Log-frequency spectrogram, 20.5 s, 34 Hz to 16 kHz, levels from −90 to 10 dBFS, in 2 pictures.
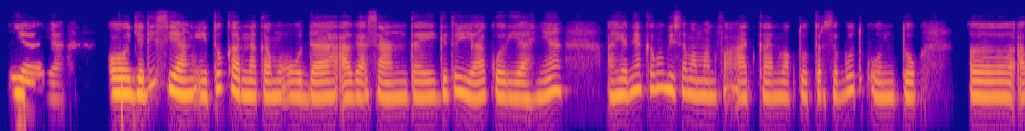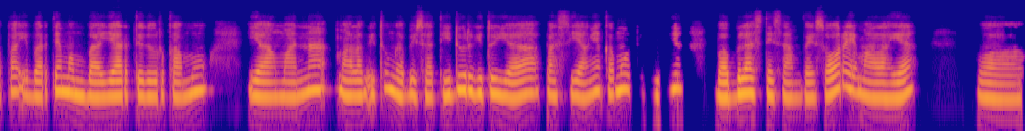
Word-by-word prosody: Iya 200 -2 +6 0.2
iya. 165 - -9 0.5
Oh, 205 0 +9
jadi 200 +10 +5
siang 205 -6 +6
itu 180 +8 0
karena 195 -5 +4
kamu 180 0 +1 0.2
udah 175 0 +1 0.2
agak 175 0 0
santai 175 0 -1 0.2
gitu 200 +3 -1
ya 170 - +1 0.2
kuliahnya 175 +1 -1 0.6
akhirnya 195 +5 +2
kamu 255 +2 -1
bisa 220 -2 -1
memanfaatkan 180 -1 -4
waktu 180 +2 -6
tersebut 185 +5 -4 0.2
untuk, 175 0 -2 0.6
eee, 180 -1 +2 0.3
apa 175 +6 -5
ibaratnya 185 +5 -1
membayar 180 -1 +2
tidur 180 -1 0
kamu 180 +5 0 0.6
yang 175 -1 +2
mana 180 +5 0 0.3
malam 185 0 +1
itu 205 +7 -7
nggak 190 -5 +2
bisa 180 -1 -3
tidur 190 +6 +3
gitu 205 0 +1
ya, 170 - +2 0.3
pas 190 -1 -2
siangnya 185 +4 -1
kamu 230 +5 +2
tidurnya 200 +5 -4 0.4
bablas 200 +5 +5
nih 185 -2 +1
sampai 170 0 -3
sore 235 +9 +3 0.2
malah 170 -1 0
ya? 185 - +3 0.7
Wah. 160 -2 -1
185 Hz, 140 wpm, -19 LUFS, 175-200 Hz, 0.7 s, Oh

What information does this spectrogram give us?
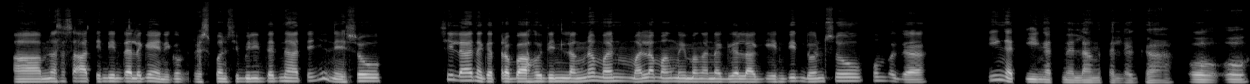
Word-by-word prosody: um, 130 0 +3
nasa 140 +1 -1
sa 145 - +1
atin 145 +1 -6
din 145 -1 +2
talaga 140 0 +3
'yan, 125 -4 +1
eh, - - -14
kung 130 - -4
responsibilidad 140 +3 -1
natin 160 - -2
'yun, - - -5
eh 120 - 0
so. 155 +1 +3 0.6
Sila 185 -5 +2
nagtatrabaho 140 -2 +4
din 145 0 +3
lang 140 +1 +3
naman, 165 -3 +2
malamang 150 0 0
may 140 -1 +2
mga 135 -1 +1
nag-lo-login 130 0 0
din 155 -1 -2
do'n, 135 +2 +1
so 165 -1 0
kumbaga, 130 -10 -2 0.6
ingat 210 -1 0
ingat 115 -3 -1
nalang 100 -1 -3
talaga. 95 0 -9 0.2
Oo. 110 +1 0
140 Hz, 155 wpm, -24 LUFS, 120-155 Hz, 0.6 s, nagtatrabaho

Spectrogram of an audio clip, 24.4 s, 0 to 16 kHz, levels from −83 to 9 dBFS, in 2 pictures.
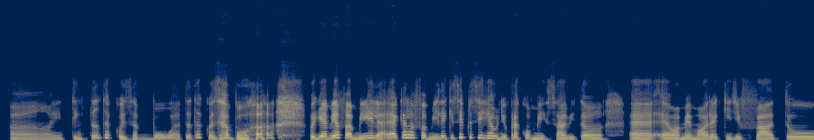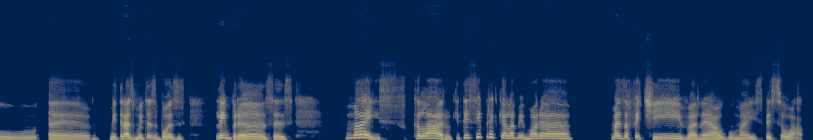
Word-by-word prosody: Ai, 170 -1 -7
tem 195 -2 -4
tanta 290 +5 -3
coisa 200 -5 -3
boa, 165 +1 -5
tanta 320 - -4
coisa 230 -6 +2
boa. 195 -3 +2 0.9
Porque 220 +3 +4
a 245 - +7
minha 265 +5 +6
família, 250 -3 +3
é 240 +4 +4
aquela 320 +6 +2
família 250 -3 0
que 250 - -7
sempre 345 - +1
se 320 -1 0
reuniu 255 -4 0
pra 250 +1 0
comer, 220 - -1
sabe. 190 +3 -2
Então, 195 +1 0 0.4
eh, 190 -1 +1 0.2
é 195 - +2
uma 200 +1 +1
memória 205 +1 +1
que 210 0 -6
de 210 +2 -4
fato, 200 -1 -2 0.2
eh, 180 -2 -1 0.3
me 215 +1 -1
traz 235 -1 +7
muitas 240 +3 -1
boas 215 +1 0 0.6
lembranças. 215 -4 +3 0.8
Mas, 295 - +2 0.5
claro 260 -5 +3
que 225 +5 -13
tem 300 +5 -1
sempre 375 +5 -1
aquela 275 -6 0
memória 245 -1 0 0.6
mais 260 0 +2
afetiva, 230 -4 0
né, 205 +1 0
algo 200 0 -1
mais 200 -1 -3
pessoal. 210 -3 -2
215 Hz, 120 wpm, -20 LUFS, 195-250 Hz, 0.9 s, a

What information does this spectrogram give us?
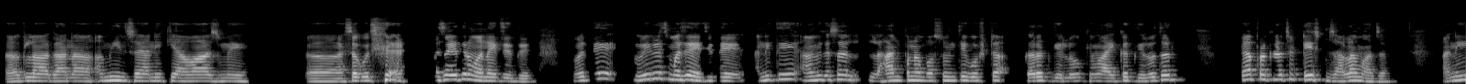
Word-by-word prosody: "अगला 165 +2 +1
गाना 150 0 +1 0.2
अमीन 185 +1 +3
सयानी 165 0 -1
की 170 - -1
आवाज 150 -1 +2
में. 150 -1 -3 0.6
अ, - - -6 0.3
असं 140 +5 +3
कुछ" 175 +5 +1 0.5
असं 185 - -1
काहीतरी 225 +1 +4
म्हणायचे 170 -4 +2
ते. 135 - -2 0.5
मग 180 +2 0
ते 265 - 0 0.4
वेगळीच 265 +4 0
मजा 215 0 +4
यायची 175 -2 +3
ते 170 - +3 0.3
आणि 190 - 0
ते 240 +1 +1 0.2
आम्ही 200 +2 +1
कसं 205 0 0 0.2
लहानपणापासून 180 +2 +1
ती 185 - +1
गोष्ट 175 +1 -3 0.3
करत 175 +2 +2
गेलो 155 +1 -4
किंवा 160 -1 -1
ऐकत 150 +4 -1
गेलो 150 +3 -2
तर 215 0 +3 0.7
त्या 220 - +4
प्रकारचा 225 0 +2
टेस्ट 215 -2 +3
झाला 155 +3 +2
माझा 135 -6 -2 0.6
आणि 190 +5 0
175 Hz, 160 wpm, -23 LUFS, 155-200 Hz, 0.7 s, काहीतरी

